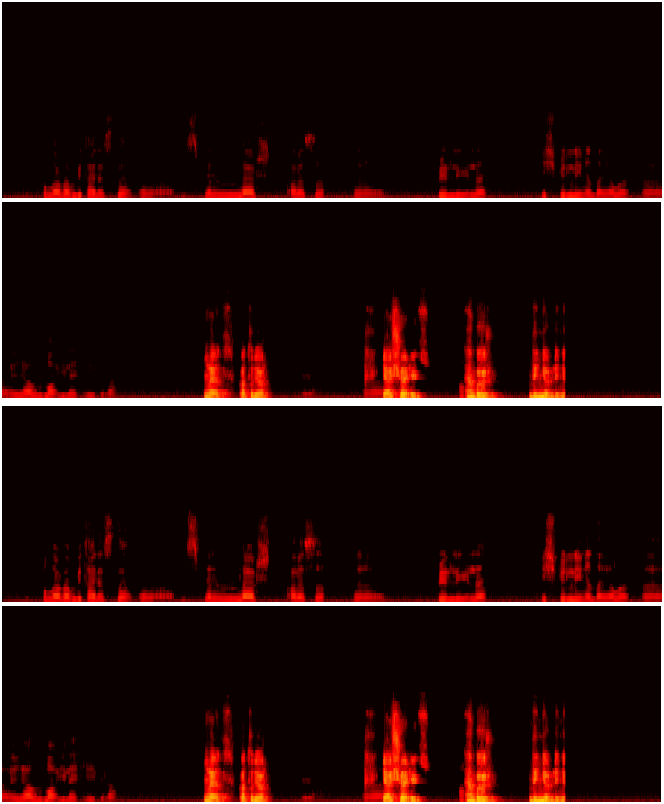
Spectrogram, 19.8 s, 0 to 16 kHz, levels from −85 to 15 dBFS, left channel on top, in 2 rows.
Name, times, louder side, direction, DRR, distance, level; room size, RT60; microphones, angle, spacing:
voice 1, 0.6-4.0 4.3-4.8 5.3-5.7 6.5-7.3 8.1-11.6 13.7-13.8 15.3-16.1 16.8-17.0, right 2 dB, 50° right, 2.9 m, -51 dB
voice 2, 12.9-13.9 15.3-16.2 16.8-17.3 17.8-18.3, right 1 dB, 15° right, 0.5 m, -27 dB
head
